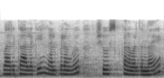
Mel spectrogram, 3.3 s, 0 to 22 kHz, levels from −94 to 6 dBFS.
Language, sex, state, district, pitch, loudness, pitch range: Telugu, female, Telangana, Mahabubabad, 210 Hz, -15 LUFS, 200-225 Hz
